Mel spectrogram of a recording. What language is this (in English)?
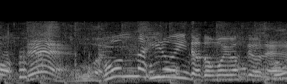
Japanese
